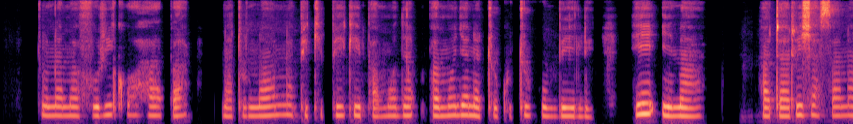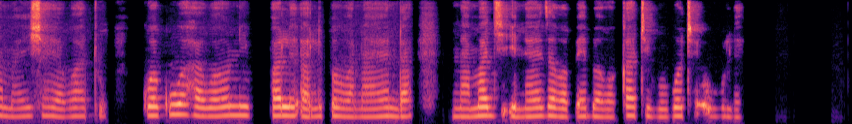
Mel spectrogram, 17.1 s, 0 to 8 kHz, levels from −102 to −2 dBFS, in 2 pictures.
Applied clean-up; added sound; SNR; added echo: none; none; none; none.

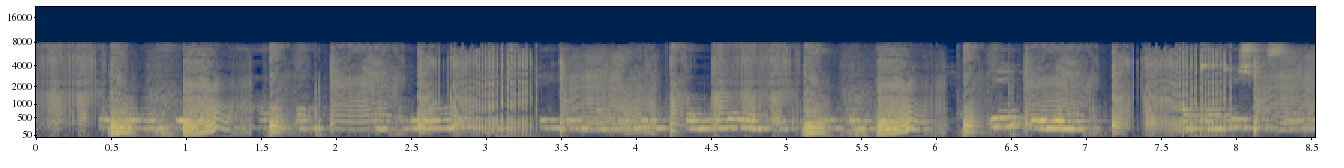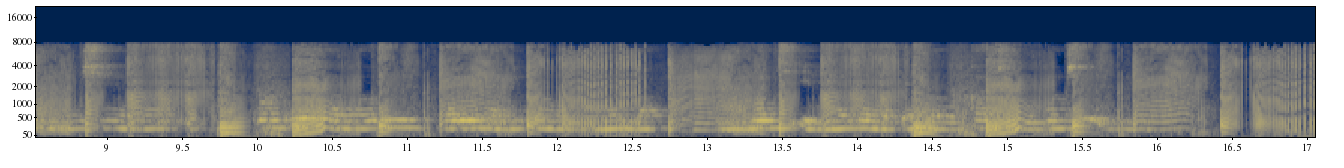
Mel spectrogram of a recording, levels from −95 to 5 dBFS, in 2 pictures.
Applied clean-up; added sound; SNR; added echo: none; Fart; 0 dB; reverberation time 0.9 s.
